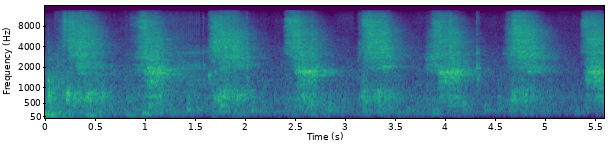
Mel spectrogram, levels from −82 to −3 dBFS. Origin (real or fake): real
